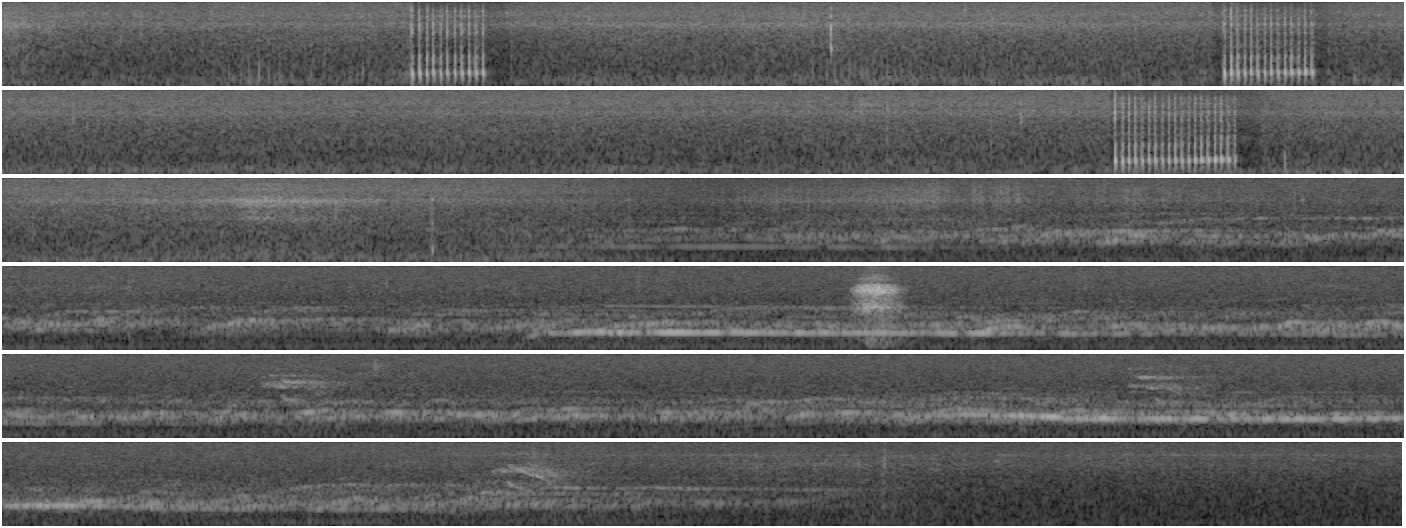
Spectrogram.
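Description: Three short, loud bursts in the first ten seconds, then several overlapping, wavering calls that glide up and down in pitch, running from about thirteen seconds in until near the end.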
